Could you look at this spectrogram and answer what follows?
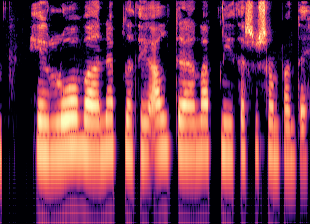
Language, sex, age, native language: Icelandic, female, 18-19, Icelandic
